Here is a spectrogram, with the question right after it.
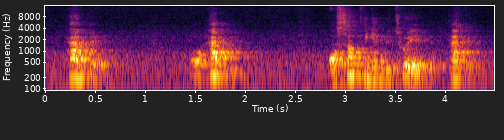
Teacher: more and more younger people now pronounce this with a quality more like the e of sheep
